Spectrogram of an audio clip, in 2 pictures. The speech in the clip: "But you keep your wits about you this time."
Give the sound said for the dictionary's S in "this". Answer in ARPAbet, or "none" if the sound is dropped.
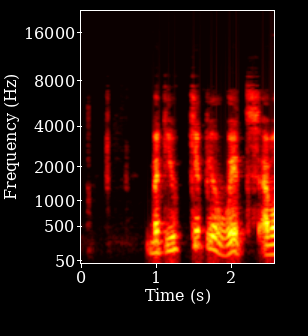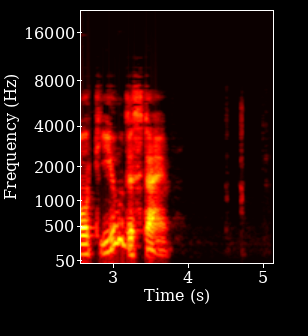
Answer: S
